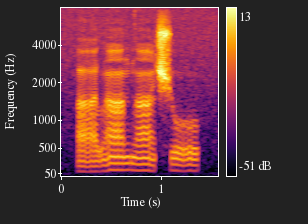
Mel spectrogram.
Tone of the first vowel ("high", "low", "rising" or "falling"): low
